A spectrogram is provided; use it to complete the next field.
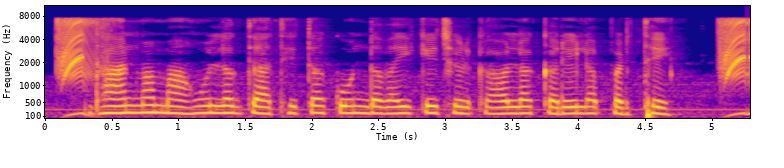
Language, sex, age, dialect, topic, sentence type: Chhattisgarhi, female, 18-24, Central, agriculture, question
